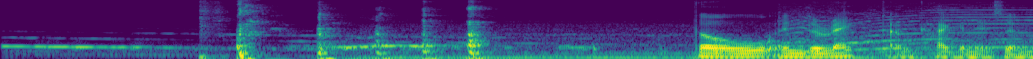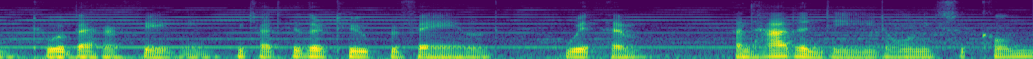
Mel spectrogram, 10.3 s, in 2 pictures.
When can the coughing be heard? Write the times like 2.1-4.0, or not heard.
0.9-2.6.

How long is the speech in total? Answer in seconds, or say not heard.
7 s.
